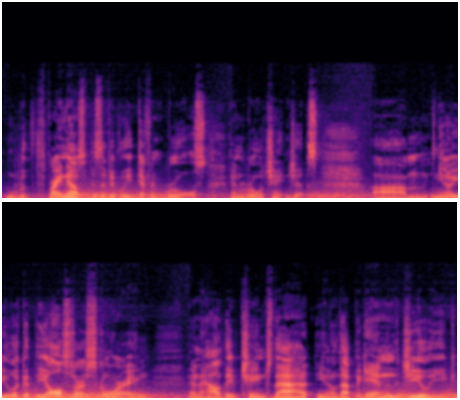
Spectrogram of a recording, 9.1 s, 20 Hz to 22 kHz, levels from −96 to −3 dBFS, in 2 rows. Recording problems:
wind noise on the microphone; occasional gusts; 10 dB below the speech

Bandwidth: 15 kHz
